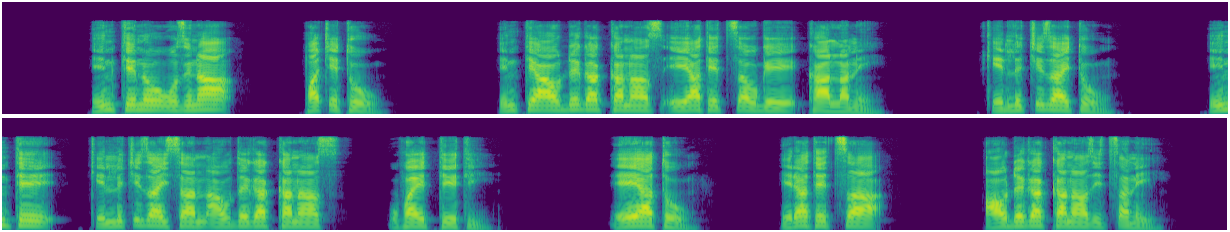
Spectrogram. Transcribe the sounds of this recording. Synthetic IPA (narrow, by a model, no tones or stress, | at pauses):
ʔɪnt̪ːɛnowɔzɪnɐ | pɐt͡ʃʼɛt̪oː | ʔɪnt̪ːɛɐwʊd̪ɛɡɐkːɐnaːseːjɐt̪ɛt͡sːɐɔɡeːkaːlːɐnḛː | kʼɪlːɪt͡ʃʼːɪzɐjt̪o̰ː | ʔɪnt̪ːɛ | kʼɪlːɪt͡ʃʼːɪzɐjsːɐnɐwʊd̪ɛɡɐkːɐnaːs | ʔʊfɐjɛt̪ːe̞ːt̪ɪ̰ | ʔeːjɐt̪o̰ː | ʔɛɾɐt̪ɛt͡sːa | ɐwʊd̪ɛɡɐkːɐnaːs̬ɪt͡sʼːɐnḛː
